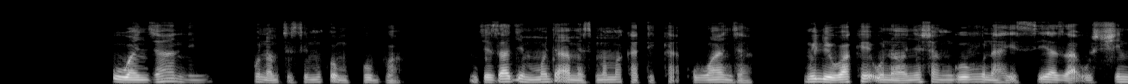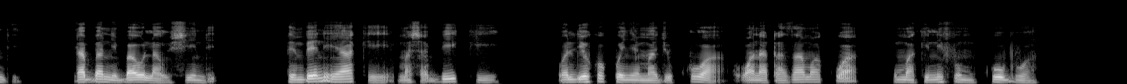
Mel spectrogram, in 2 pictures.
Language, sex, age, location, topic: Swahili, male, 18-24, Wajir, government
